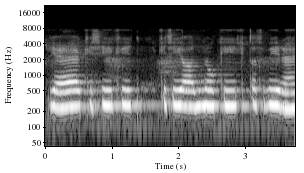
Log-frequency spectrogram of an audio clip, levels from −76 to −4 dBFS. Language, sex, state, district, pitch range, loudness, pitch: Hindi, male, Uttar Pradesh, Shamli, 250-265 Hz, -13 LUFS, 255 Hz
